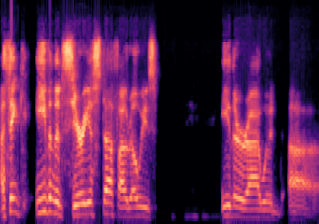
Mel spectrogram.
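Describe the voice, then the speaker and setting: Middle-aged man, American accent, casual interview guest, halting and meandering delivery, dry humor, very little room sound. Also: on the high side, sing-song, no room sound. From Connecticut, United States. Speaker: podcast guest, audio drama producer.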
